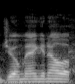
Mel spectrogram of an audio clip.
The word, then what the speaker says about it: Joe Manganiello: hi i'm joe manganiello i'm joe manganiello i'm joe manganiello joe manganiello the joe manganiello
